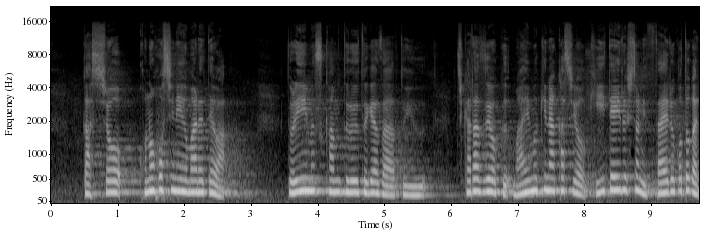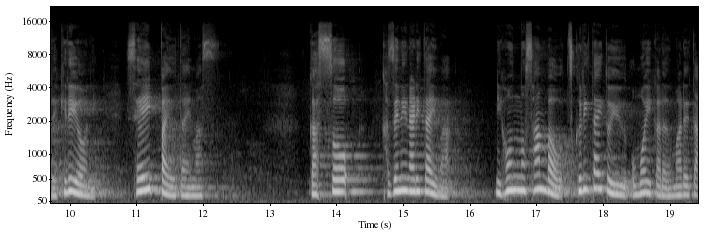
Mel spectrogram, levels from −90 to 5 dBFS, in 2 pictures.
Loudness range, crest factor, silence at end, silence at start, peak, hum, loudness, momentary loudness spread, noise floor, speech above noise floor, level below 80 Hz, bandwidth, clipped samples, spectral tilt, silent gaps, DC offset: 5 LU; 14 dB; 0 s; 0.5 s; -10 dBFS; none; -23 LUFS; 12 LU; -56 dBFS; 34 dB; -62 dBFS; 13 kHz; under 0.1%; -7 dB/octave; none; under 0.1%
